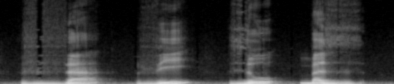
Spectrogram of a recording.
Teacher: ujung lisan ketemu dengan ujung gigi seri atas karena ini huruf dza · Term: huruf za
